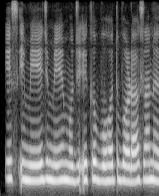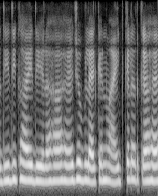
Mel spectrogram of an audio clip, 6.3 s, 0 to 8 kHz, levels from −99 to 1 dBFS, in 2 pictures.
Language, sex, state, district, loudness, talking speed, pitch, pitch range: Hindi, female, Odisha, Nuapada, -14 LUFS, 190 wpm, 240 Hz, 235-255 Hz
